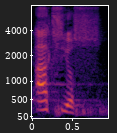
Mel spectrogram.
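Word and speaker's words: ἄξιος: Esa palabra es una palabra griega que se pronuncia axios.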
